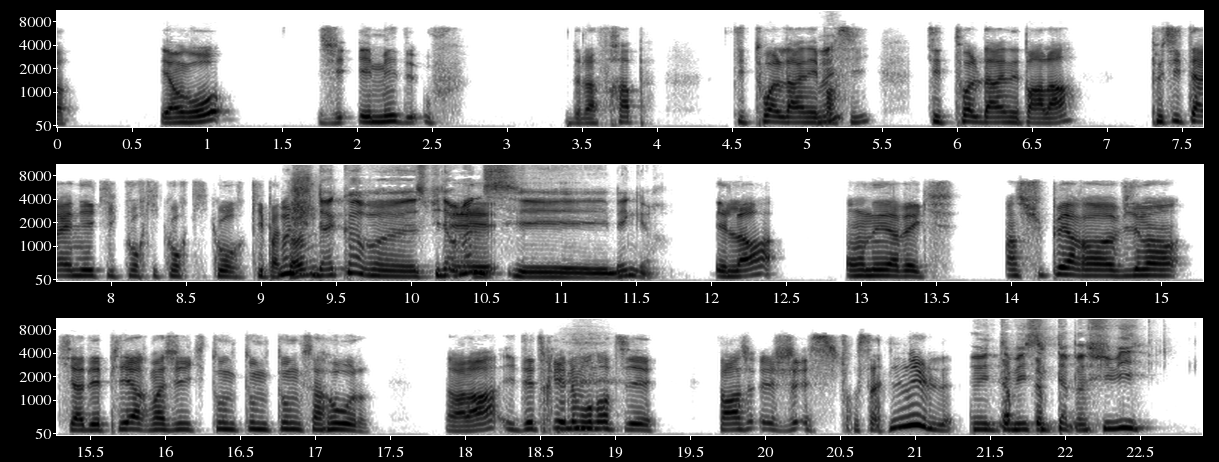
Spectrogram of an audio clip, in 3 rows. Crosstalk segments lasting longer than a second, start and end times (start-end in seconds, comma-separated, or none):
none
